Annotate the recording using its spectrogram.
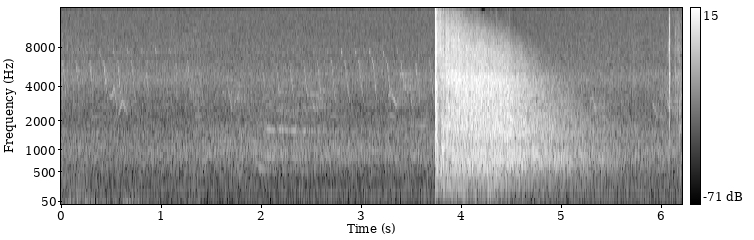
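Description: A single rifle shot from a Tikka UPR in 6.5 Creedmoor, about two-thirds of the way in: one sharp crack with a long echo fading over about two seconds.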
